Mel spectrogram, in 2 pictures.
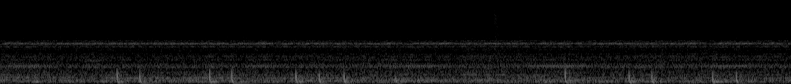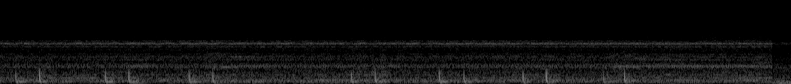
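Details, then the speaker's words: Soft, irregularly spaced finger percussion on a child's chest during a paediatric physical exam to find the heart-lung border; normal cardiac border, no heart enlargement. "Baik Ibu, jadi untuk batas jantungnya masih normal ya Bu ya, tidak ada pembesaran jantung."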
